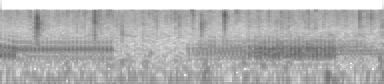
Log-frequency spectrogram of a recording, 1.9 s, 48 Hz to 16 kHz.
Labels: {"label": "biophony, croak", "recorder": "SoundTrap 500"}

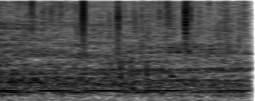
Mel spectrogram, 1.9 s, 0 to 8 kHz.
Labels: {"label": "biophony", "recorder": "SoundTrap 300"}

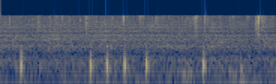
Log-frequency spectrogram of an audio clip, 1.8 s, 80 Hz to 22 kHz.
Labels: {"label": "biophony, pulse", "recorder": "SoundTrap 500"}
{"label": "anthrophony, boat engine", "recorder": "SoundTrap 500"}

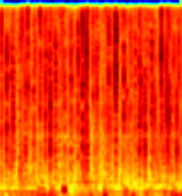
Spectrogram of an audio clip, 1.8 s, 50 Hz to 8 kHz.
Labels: {"label": "biophony, cascading saw", "recorder": "SoundTrap 600 or HydroMoth"}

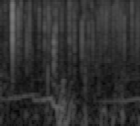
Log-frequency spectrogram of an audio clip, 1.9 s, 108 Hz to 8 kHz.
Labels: {"label": "biophony, cascading saw", "recorder": "SoundTrap 600 or HydroMoth"}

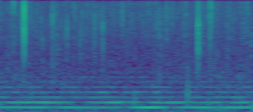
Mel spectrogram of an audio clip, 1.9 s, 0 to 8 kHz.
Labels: {"label": "biophony, midshipman", "recorder": "SoundTrap 500"}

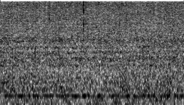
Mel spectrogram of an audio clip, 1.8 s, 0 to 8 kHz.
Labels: {"label": "anthrophony, boat engine", "recorder": "SoundTrap 300"}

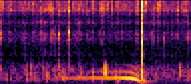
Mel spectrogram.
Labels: {"label": "biophony, cascading saw", "recorder": "HydroMoth"}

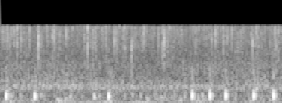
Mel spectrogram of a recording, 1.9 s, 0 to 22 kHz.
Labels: {"label": "biophony, pulse", "recorder": "SoundTrap 500"}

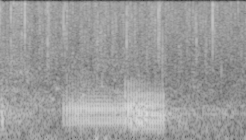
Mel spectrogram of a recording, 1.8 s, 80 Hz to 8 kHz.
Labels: {"label": "biophony, croak", "recorder": "SoundTrap 500"}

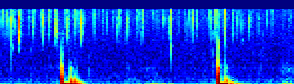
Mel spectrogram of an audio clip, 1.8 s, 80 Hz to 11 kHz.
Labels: {"label": "biophony, double pulse", "recorder": "SoundTrap 300"}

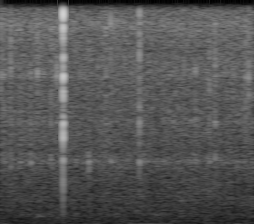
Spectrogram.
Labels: {"label": "ambient", "recorder": "HydroMoth"}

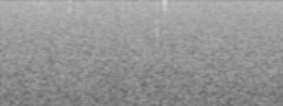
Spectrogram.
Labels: {"label": "ambient", "recorder": "HydroMoth"}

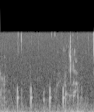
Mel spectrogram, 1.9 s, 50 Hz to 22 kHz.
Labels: {"label": "biophony, knock croak", "recorder": "SoundTrap 300"}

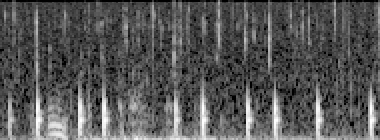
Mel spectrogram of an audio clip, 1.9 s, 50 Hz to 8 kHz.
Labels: {"label": "biophony, knock croak", "recorder": "SoundTrap 300"}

